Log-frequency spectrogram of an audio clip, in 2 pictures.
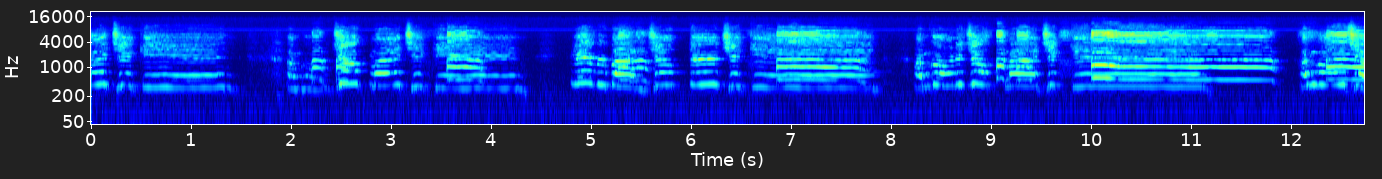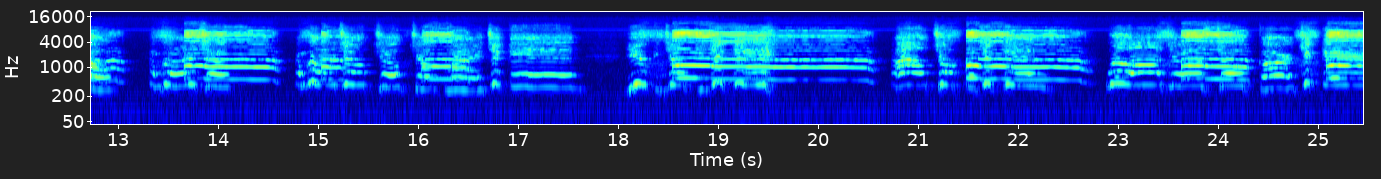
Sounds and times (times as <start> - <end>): Speech: 0.0 - 1.4, 2.0 - 11.2, 12.1 - 14.2, 14.8 - 19.7, 20.8 - 25.4.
